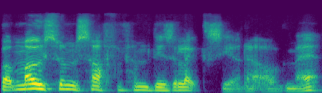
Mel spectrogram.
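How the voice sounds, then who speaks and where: A man with a dark, mellow, somewhat breathy tone speaks at a moderate pace with lively intonation, in a dry, close sound with no echo. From England. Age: 60s. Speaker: recovering addict sharing at a meeting. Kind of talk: testimony. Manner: casual, rambling with hesitations.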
